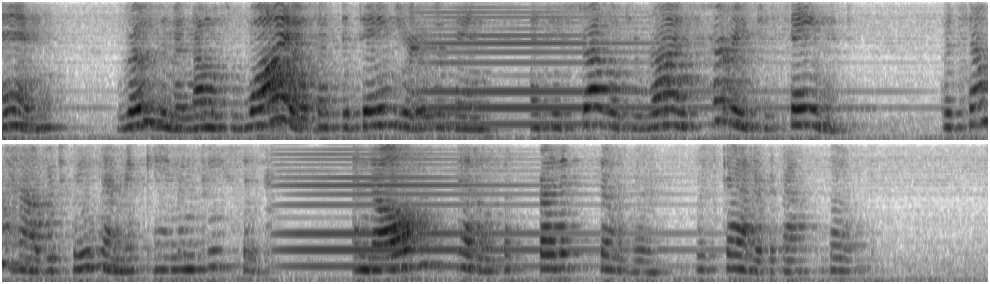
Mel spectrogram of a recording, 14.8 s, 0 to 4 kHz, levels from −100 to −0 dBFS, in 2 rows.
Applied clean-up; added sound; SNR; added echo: none; Bowed string instrument; 13 dB; reverberation time 0.7 s.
